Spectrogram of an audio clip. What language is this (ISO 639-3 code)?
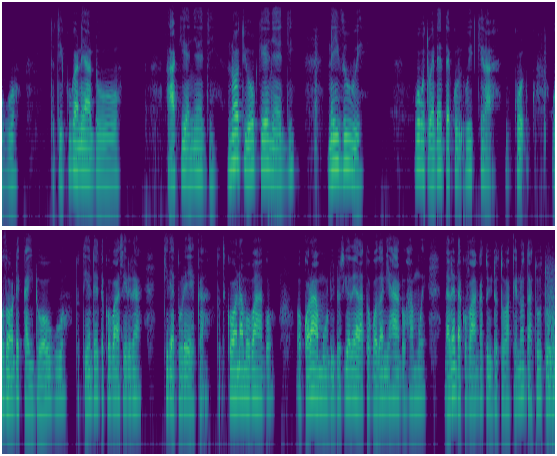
kik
